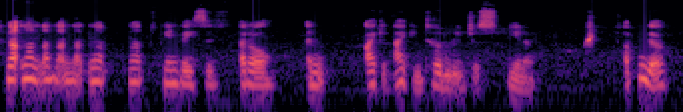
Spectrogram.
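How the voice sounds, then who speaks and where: A woman performs a timid, gentle park regular offering comfort in an intimate ASMR roleplay. The voice is soft and dark-toned, husky and full of gravelly creak. The delivery is hesitant, with stammers and nervous self-corrections throughout. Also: mid-range voice, animated, fast talker, dry recording, dull audio, full character voice. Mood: shy, concerned. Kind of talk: ASMR roleplay, improvised-sounding intimate monologue.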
